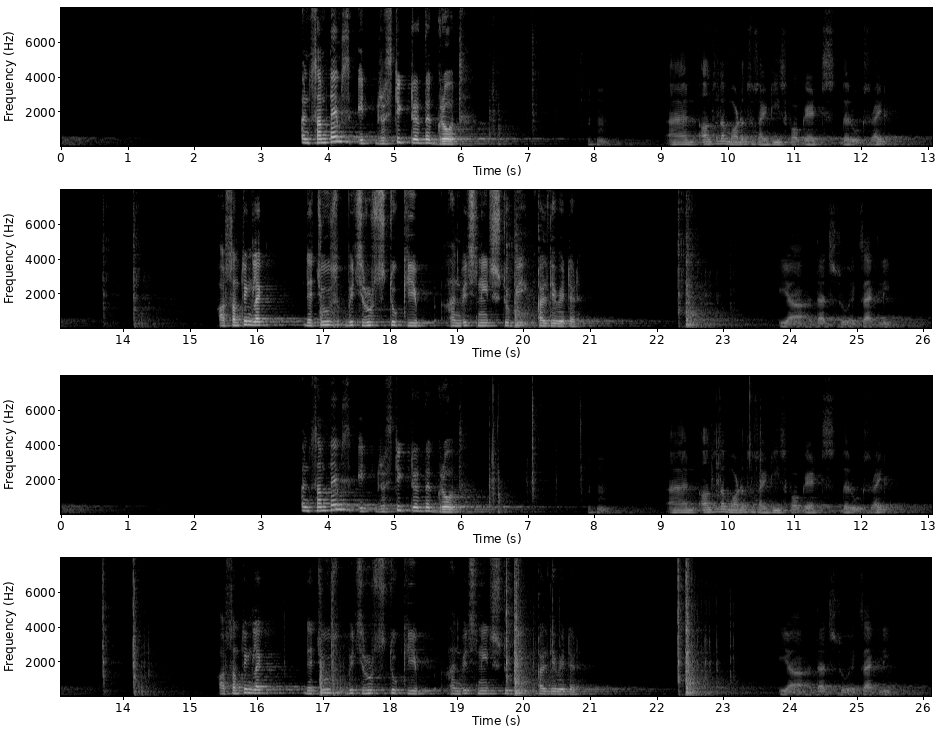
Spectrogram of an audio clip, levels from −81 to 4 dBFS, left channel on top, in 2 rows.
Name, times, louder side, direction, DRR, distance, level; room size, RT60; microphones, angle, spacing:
voice 1, 3.6-6.1 15.4-16.2 16.7-18.5 18.8-20.8, left 4 dB, 35° left, 15 dB, 0.4 m, -31 dB
sound 1, 6.4-7.4 7.8-7.9 8.2-8.3 8.5-8.6 9.8-10.0 10.2-10.6 11.5-11.6 11.8-11.9 13.7-13.9 14.1-14.6 16.4-16.5 16.9-17.7 19.7-20.6 22.3-23.2, right 5 dB, 45° right, 0.5 m, -42 dB
voice 2, 9.1-12.4 23.8-25.5, left 1 dB, 10° left, 6 dB, 0.7 m, -41 dB
28.0 x 14.5 x 3.1 m, 2.5 s
head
